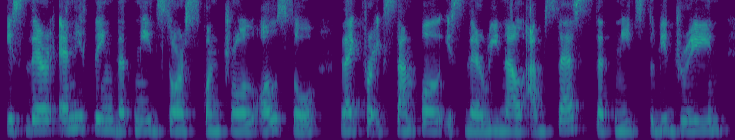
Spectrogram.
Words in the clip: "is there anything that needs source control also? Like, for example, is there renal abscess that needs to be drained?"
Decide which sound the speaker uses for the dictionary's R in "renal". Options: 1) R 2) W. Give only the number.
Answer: 1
